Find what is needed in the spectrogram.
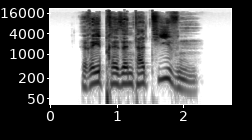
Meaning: inflection of repräsentativ: 1. strong genitive masculine/neuter singular 2. weak/mixed genitive/dative all-gender singular 3. strong/weak/mixed accusative masculine singular 4. strong dative plural
- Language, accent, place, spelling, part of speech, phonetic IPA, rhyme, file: German, Germany, Berlin, repräsentativen, adjective, [ʁepʁɛzɛntaˈtiːvn̩], -iːvn̩, De-repräsentativen.ogg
